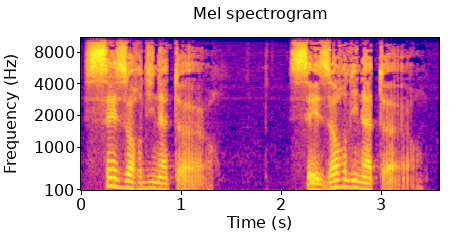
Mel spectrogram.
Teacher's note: All right, and of course, les adjectifs démonstratifs, sorry, this or these, okay, and in that case, I took the plural form, so these here, and then ordinateur, computers, so you should make the liaison between S and O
